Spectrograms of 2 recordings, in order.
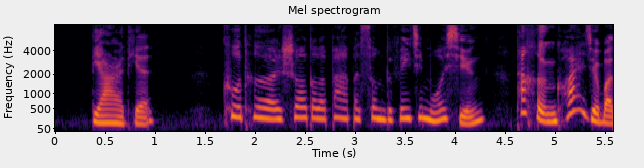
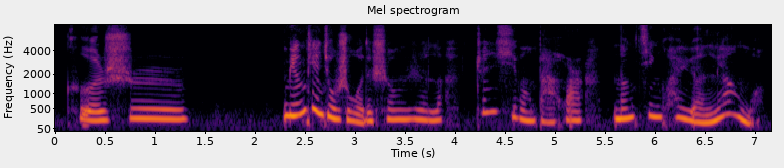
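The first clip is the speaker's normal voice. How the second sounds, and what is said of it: Quiet, murmured to oneself. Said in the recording (Chinese): “小声的对自己说”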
